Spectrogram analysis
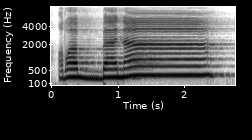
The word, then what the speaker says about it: Rabbana: membacanya ro ditebalkan Rabbana nah hukum tajwidnya adalah Mad Jaiz munfasil karena ada Mad thi'i ketemu dengan Hamzah dalam dua kata mad thiinya adalah Alif didahului fathah pada kata pertama yaitu Rabbana hamzahnya yang a pada kata kedua yaitu anzil maka cara baca nunnya adalah dipanjangkan boleh empat boleh lima harakat Rabbana anzil an ada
